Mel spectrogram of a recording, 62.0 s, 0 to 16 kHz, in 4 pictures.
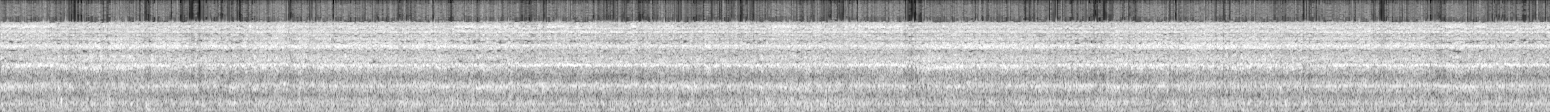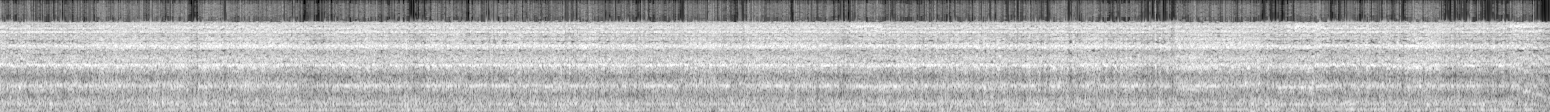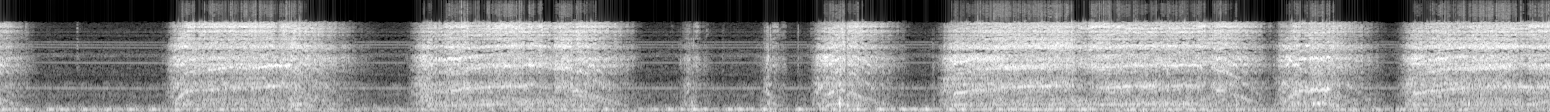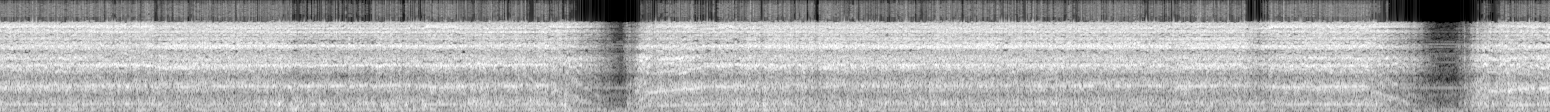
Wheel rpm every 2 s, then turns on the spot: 220, 240, 230, 230, 230, 230, 230, 230, 230, 230, 230, 230, 230, 230, 230, 100, 110, 90, 100, 30, 140, 150, 110, 220, 230, 220, 120, 230, 240, 220, 90.
none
